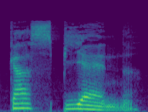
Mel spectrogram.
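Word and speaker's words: Caspienne: And then double consonant here. And it's the same n. So it does open the sound here. So it's e a caspen. Caspen. Okay.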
